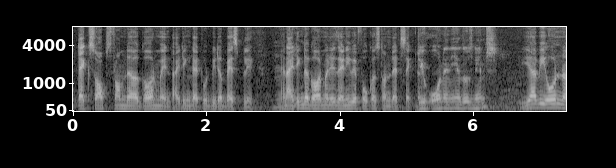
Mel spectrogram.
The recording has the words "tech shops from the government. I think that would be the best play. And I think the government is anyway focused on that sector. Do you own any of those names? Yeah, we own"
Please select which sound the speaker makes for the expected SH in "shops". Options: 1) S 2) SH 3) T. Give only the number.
1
